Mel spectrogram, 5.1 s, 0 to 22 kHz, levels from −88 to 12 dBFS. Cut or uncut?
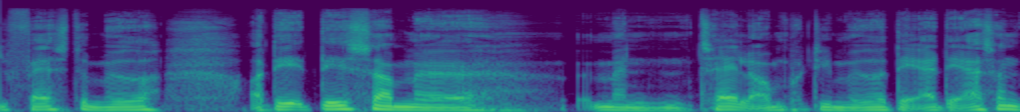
uncut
